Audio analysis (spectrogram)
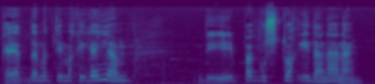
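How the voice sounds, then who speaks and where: A man's voice: sits high, lively intonation, measured pace, a bit bright, soft background music, full character voice. An actor playing a cocky, defiant grown son in a radio drama, a man's voice. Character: cocky, defiant grown child of a scolding mother. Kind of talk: Ilocano radio drama acting.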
